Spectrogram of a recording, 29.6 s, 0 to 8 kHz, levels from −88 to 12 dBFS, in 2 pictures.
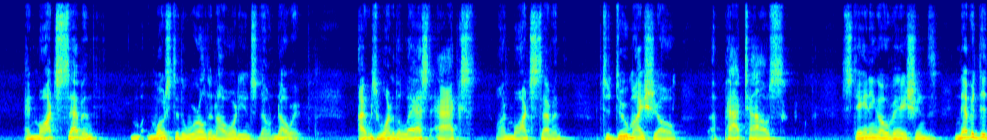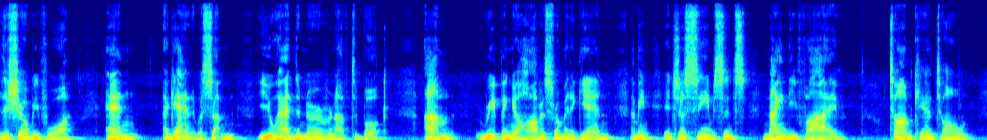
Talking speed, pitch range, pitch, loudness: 135 wpm, 115-140 Hz, 130 Hz, -26 LUFS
